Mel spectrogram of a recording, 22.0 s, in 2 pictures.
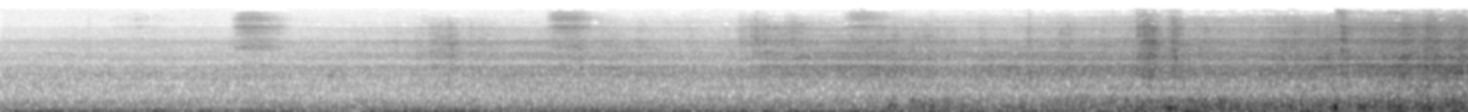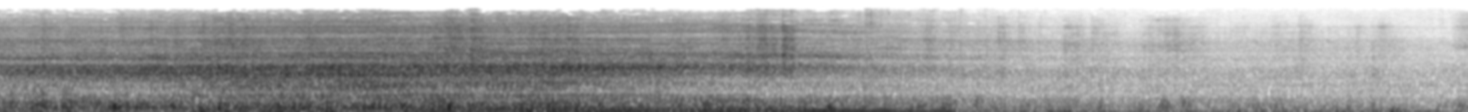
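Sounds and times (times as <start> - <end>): train engine humming: 0.0 - 22.0
wheel and rail noise: 0.0 - 22.0
wheels knocking on rail joints: 6.6 - 22.0.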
